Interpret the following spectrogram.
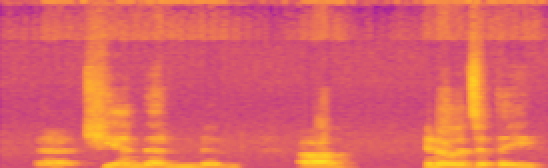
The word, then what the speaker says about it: Tiananmen: I said, even if they kill everybody who was ever in Tiananmen Square, and I'm one of the few people that pronounce it correctly. It's hard to get that M in. Tiananmen.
